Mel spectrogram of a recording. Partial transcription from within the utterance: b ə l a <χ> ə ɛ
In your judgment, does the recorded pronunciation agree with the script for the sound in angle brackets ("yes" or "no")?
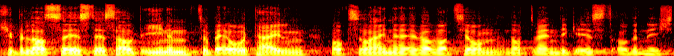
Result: no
